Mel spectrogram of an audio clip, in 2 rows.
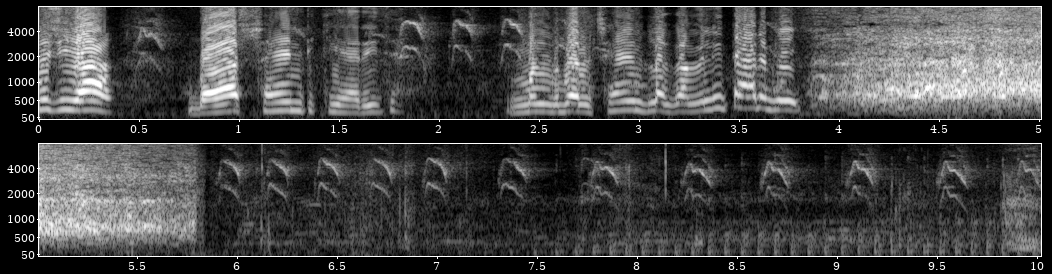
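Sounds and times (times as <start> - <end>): bird chirping: 0.0 - 3.2, 5.8 - 10.0
loud rush of noise: 3.9 - 5.8.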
